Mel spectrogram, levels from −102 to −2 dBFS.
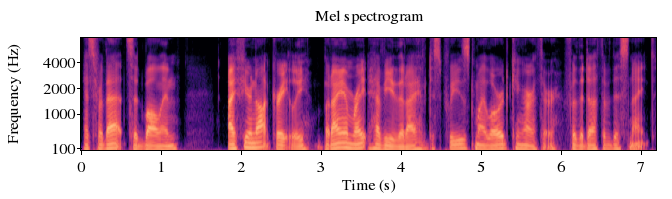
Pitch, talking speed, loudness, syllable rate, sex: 100 Hz, 235 wpm, -24 LUFS, 5.3 syllables/s, male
